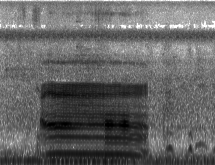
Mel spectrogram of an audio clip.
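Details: Cows running home to the barn on a farm; one long, steady, harmonic moo of about two seconds, level in pitch, then ending, followed by quieter low rumbling and faint short sounds.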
